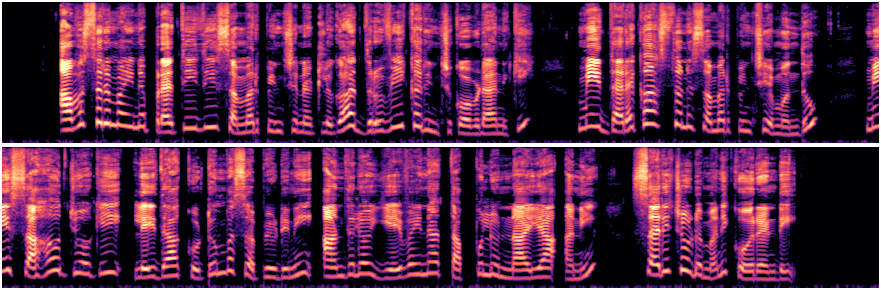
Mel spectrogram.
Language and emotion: Telugu, neutral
